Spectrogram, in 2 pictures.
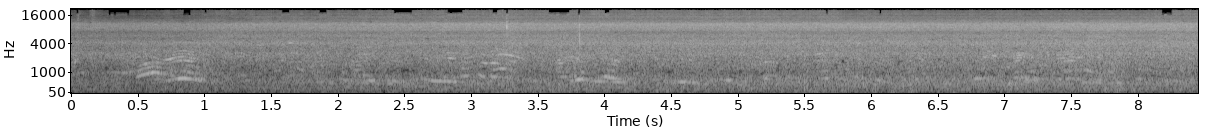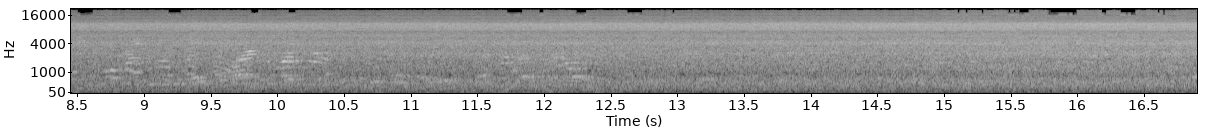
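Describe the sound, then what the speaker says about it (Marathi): Savdav waterfall in the Konkan roars as a steady, dense rush of falling water filling the whole scene, with faint crowd voices mixed in underneath at a busy, popular spot. "ये देखो गाइस सावड़ा वाटरफॉल"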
